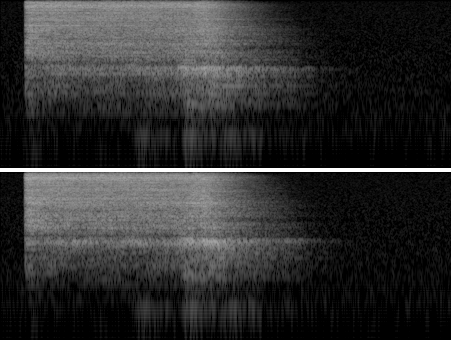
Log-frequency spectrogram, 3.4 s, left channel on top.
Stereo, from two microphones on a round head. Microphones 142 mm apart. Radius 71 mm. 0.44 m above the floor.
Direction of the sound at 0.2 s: 25° right (ahead or behind).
